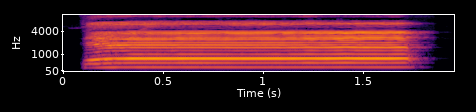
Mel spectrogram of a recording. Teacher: زبان کی نوک اور اوپر کے دانتوں کی جڑ سے ادا ہوتا ہے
